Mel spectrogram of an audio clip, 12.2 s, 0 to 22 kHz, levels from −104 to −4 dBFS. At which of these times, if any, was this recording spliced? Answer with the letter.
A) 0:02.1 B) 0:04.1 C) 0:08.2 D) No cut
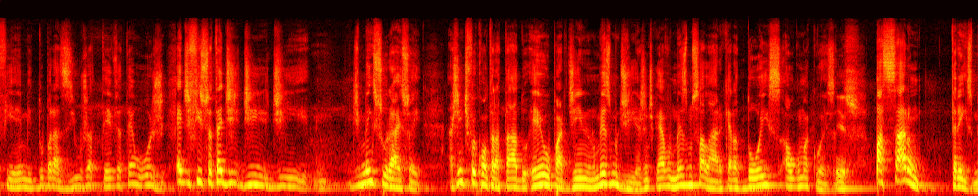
A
